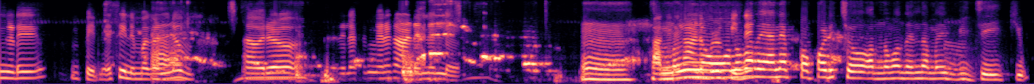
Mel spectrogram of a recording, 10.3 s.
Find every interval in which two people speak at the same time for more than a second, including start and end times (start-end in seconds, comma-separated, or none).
none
